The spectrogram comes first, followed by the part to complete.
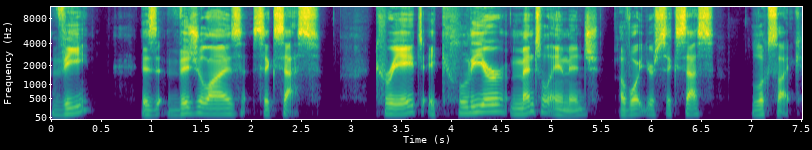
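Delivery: slow, deliberate, unhurried read-through.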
